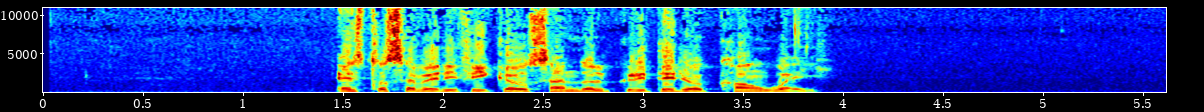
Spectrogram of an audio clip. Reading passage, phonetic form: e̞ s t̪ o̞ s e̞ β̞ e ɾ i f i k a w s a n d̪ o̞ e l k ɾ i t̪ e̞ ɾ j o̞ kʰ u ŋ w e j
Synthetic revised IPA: e̞ s t̪ o̞ s e̞ β̞ e ɾ i f i k a u s a n d̪ o̞ e l k ɾ i t̪ e̞ ɾ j o̞ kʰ o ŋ w e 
